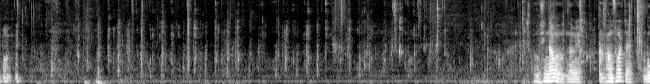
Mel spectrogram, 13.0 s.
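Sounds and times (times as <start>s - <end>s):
faint low hum: 0.0s - 13.0s
person chewing food: 0.2s - 13.0s.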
